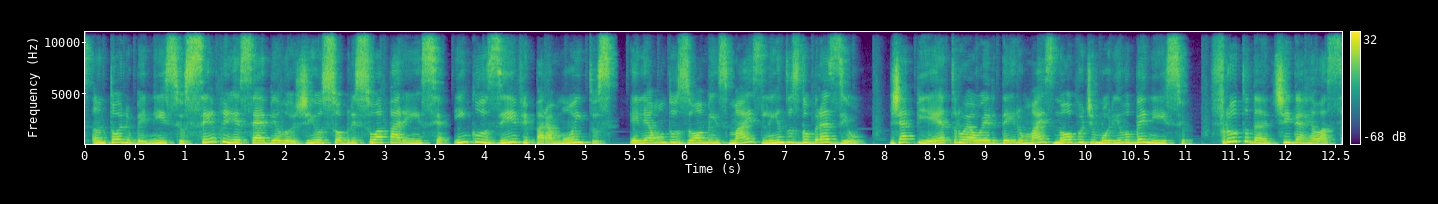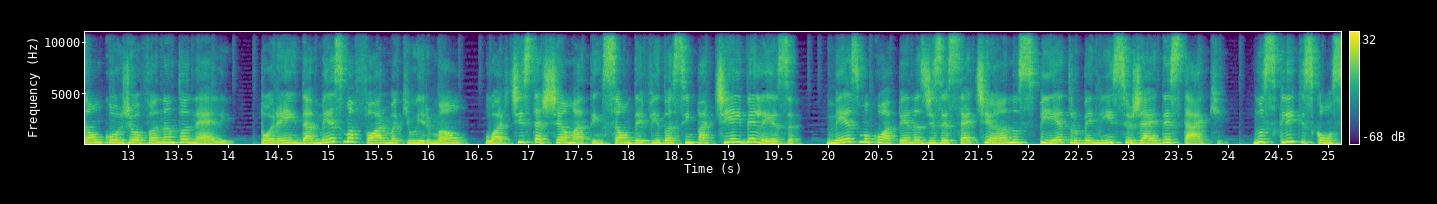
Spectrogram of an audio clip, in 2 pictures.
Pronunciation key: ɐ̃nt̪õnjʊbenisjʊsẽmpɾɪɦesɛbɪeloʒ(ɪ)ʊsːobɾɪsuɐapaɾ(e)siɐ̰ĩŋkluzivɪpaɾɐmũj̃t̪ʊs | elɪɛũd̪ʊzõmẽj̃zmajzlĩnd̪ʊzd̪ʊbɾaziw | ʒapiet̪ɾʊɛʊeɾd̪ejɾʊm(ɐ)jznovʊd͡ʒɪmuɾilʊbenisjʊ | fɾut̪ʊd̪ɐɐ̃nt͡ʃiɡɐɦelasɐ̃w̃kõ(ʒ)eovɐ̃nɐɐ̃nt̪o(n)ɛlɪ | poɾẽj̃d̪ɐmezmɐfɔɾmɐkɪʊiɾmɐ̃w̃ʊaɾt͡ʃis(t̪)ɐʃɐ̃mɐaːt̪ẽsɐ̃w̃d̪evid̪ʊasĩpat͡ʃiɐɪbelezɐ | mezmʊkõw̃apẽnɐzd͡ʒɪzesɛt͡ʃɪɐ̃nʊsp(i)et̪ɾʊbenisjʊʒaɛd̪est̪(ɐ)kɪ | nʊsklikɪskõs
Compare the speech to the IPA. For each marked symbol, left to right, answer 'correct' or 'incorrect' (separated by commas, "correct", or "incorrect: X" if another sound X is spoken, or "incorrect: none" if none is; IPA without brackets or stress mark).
incorrect: i, incorrect: ẽ, incorrect: a, correct, correct, correct, correct, incorrect: a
